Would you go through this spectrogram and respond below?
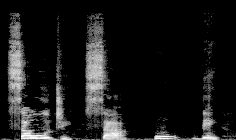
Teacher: U tônico formando hiato com a vogal anterior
